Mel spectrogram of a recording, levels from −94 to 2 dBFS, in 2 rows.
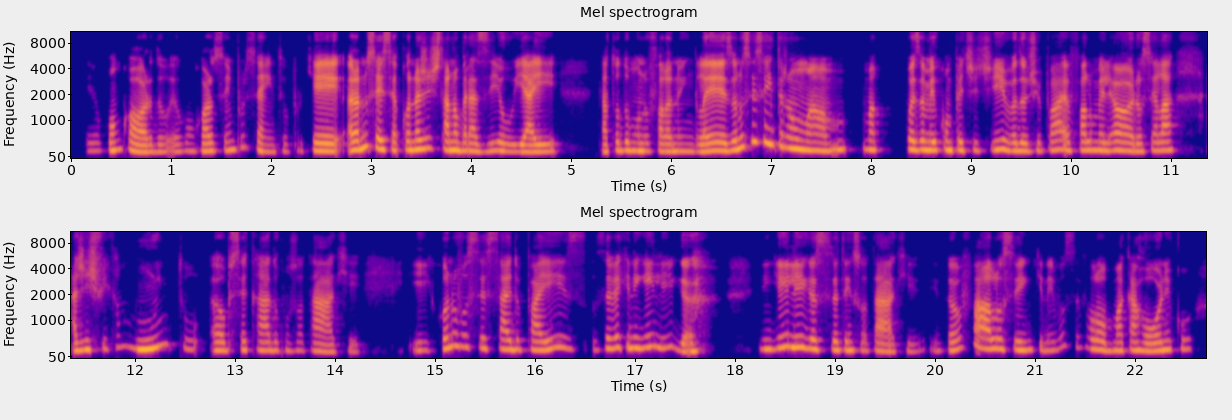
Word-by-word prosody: Eu 205 Hz, 0 st, -17 dB
concordo, 200 Hz, -5 st, 0 dB
eu 185 Hz, -, -9 dB
concordo 200 Hz, 0 st, -2 dB
100% 210 Hz, -5 st, -6 dB
porque 200 Hz, -1 st, +5 dB
eu 225 Hz, +1 st, +8 dB
não 275 Hz, -, +6 dB
sei 275 Hz, -6 st, +4 dB
se 235 Hz, -, -4 dB
é -, -, 0 dB
quando 225 Hz, +2 st, +3 dB
a -, -, +8 dB
gente 260 Hz, +1 st, +2 dB
tá 225 Hz, -, +3 dB
no 225 Hz, 0 st, +6 dB
Brasil 200 Hz, -1 st, -1 dB
e 185 Hz, -, +1 dB
aí 185 Hz, +2 st, +3 dB, 0.4 s
tá 185 Hz, -, -4 dB
todo 215 Hz, +2 st, -1 dB
mundo 205 Hz, -1 st, 0 dB
falando 195 Hz, 0 st, -1 dB
inglês, 195 Hz, +2 st, +4 dB
eu 230 Hz, -, +5 dB
não 270 Hz, -, +4 dB
sei 445 Hz, -, -1 dB
se 435 Hz, -, -3 dB
entra 345 Hz, -7 st, +1 dB
numa 230 Hz, -2 st, +3 dB, 0.2 s
uma 230 Hz, -2 st, -3 dB, 0.2 s
coisa 235 Hz, -2 st, +3 dB
meio 220 Hz, -1 st, +5 dB
competitiva 220 Hz, 0 st, 0 dB
do 205 Hz, 0 st, +2 dB
tipo: 205 Hz, +2 st, -9 dB
"Ah, 230 Hz, +2 st, +1 dB
eu 215 Hz, -, -1 dB
falo 220 Hz, +2 st, -1 dB
melhor 215 Hz, -2 st, +2 dB
ou 195 Hz, -, -2 dB
sei 210 Hz, +2 st, -6 dB
lá," 220 Hz, +1 st, +2 dB, 0.3 s
a 210 Hz, -, -1 dB
gente 230 Hz, +2 st, 0 dB
fica 265 Hz, +3 st, -16 dB
muito 275 Hz, 0 st, +2 dB
obcecado 215 Hz, 0 st, -4 dB
com 215 Hz, +1 st, -14 dB
o -, -, -15 dB
sotaque. 190 Hz, -4 st, -6 dB, 0.5 s
E 215 Hz, 0 st, -11 dB
quando 270 Hz, +9 st, -2 dB
você 300 Hz, -3 st, -7 dB
sai 250 Hz, -2 st, -2 dB
do 235 Hz, -, -3 dB
país, 245 Hz, +5 st, -2 dB, 0.2 s
você 230 Hz, +4 st, -5 dB
vê 285 Hz, +2 st, -1 dB
que 280 Hz, -, -6 dB
ninguém 280 Hz, +3 st, -1 dB
liga, 275 Hz, -9 st, -3 dB, 0.7 s
ninguém 250 Hz, +5 st, -1 dB
liga 295 Hz, -4 st, +3 dB
se 235 Hz, -, -7 dB
você 225 Hz, -, -2 dB
tem 220 Hz, 0 st, -2 dB
sotaque, 195 Hz, -3 st, -5 dB
então 210 Hz, 0 st, -6 dB
eu 245 Hz, -, -6 dB
falo 265 Hz, -3 st, +1 dB
assim 230 Hz, -2 st, -2 dB
que 230 Hz, -, -13 dB
nem 215 Hz, 0 st, -10 dB
você 300 Hz, +4 st, -19 dB
falou 245 Hz, -6 st, -2 dB
macarrônico, 215 Hz, +3 st, -2 dB
220 Hz, 205 wpm, -26 LUFS, 205-245 Hz, 0.7 s, eu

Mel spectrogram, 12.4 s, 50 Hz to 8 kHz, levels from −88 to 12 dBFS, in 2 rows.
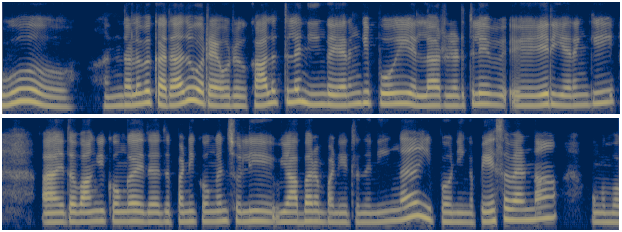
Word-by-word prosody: ஓ! -, -, 0 dB, 1.0 s
அந்த 205 Hz, +2 st, -5 dB
அளவுக்கு 245 Hz, +2 st, +3 dB
அதாவது 230 Hz, +7 st, +5 dB
ஒரு 235 Hz, -4 st, +3 dB
ஒரு 210 Hz, 0 st, -2 dB, 0.2 s
காலத்துல 275 Hz, +6 st, +2 dB
நீங்க 235 Hz, -1 st, 0 dB
இறங்கி 250 Hz, +4 st, 0 dB
போய் 245 Hz, +1 st, +4 dB
எல்லார் 215 Hz, 0 st, +1 dB
இடத்திலயும் 240 Hz, +2 st, -1 dB
வே 215 Hz, -, -4 dB, 0.4 s
ஏறி 235 Hz, 0 st, +4 dB
இறங்கி 225 Hz, +4 st, -3 dB, 0.6 s
அ -, -, +5 dB
இத 210 Hz, -, 0 dB
வாங்கிக்கோங்க, 215 Hz, 0 st, -1 dB
இதை 205 Hz, 0 st, -2 dB
இதை 210 Hz, 0 st, -7 dB
பண்ணிக்கோங்கன்னு 215 Hz, +1 st, -3 dB
சொல்லி 215 Hz, +1 st, -2 dB, 0.3 s
வியாபாரம் 210 Hz, 0 st, 0 dB
பண்ணிட்டு 200 Hz, 0 st, -7 dB
இருந்த 195 Hz, 0 st, -7 dB
நீங்க, 230 Hz, +4 st, -4 dB, 0.3 s
இப்போ 210 Hz, -3 st, -5 dB
நீங்கப் 195 Hz, 0 st, -8 dB
பேச 220 Hz, +2 st, 0 dB
வேண்டாம், 250 Hz, +4 st, 0 dB, 0.4 s
உங்க 200 Hz, 0 st, -5 dB
220 Hz, 150 wpm, -22 LUFS, 210-240 Hz, 1.0 s, அதாவது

